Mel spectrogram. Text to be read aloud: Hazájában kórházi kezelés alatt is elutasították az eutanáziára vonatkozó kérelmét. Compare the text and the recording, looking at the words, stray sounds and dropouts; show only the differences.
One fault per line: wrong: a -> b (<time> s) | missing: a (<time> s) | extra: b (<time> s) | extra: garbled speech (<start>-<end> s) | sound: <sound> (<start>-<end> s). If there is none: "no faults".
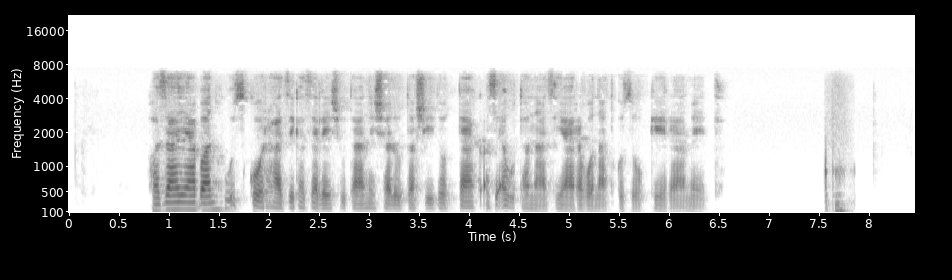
extra: húsz (1.5 s)
wrong: alatt -> után (2.7 s)
sound: thud (7.5-7.9 s)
